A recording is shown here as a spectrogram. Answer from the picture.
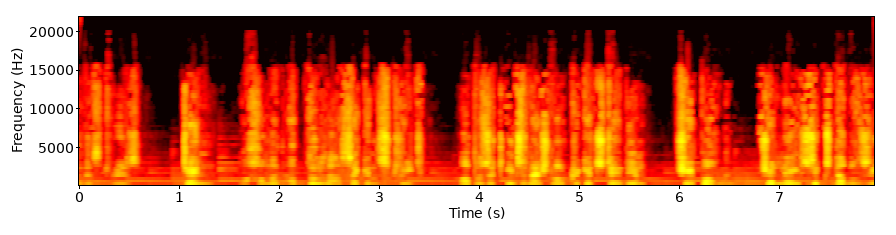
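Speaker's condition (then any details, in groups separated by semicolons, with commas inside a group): No condition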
